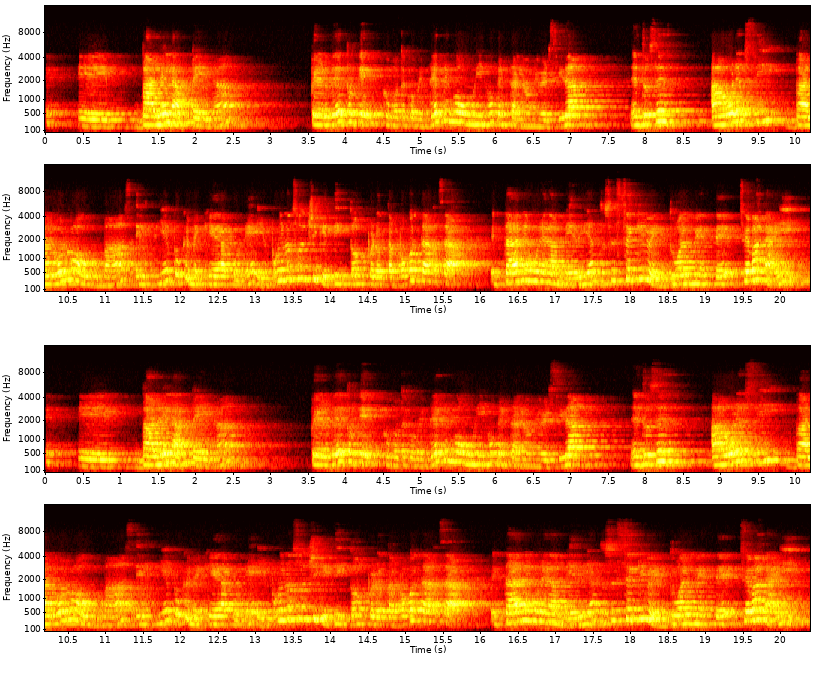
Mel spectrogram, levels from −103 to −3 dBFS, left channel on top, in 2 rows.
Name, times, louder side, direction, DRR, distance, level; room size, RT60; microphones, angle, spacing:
voice 1, 0.4-0.8 1.2-2.6 3.5-7.1 7.8-8.3 8.9-15.7 16.1-20.1, left 2 dB, 55° left, -1 dB, 2.1 m, -24 dB
13.5 x 7.1 x 3.1 m, 1.3 s
head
